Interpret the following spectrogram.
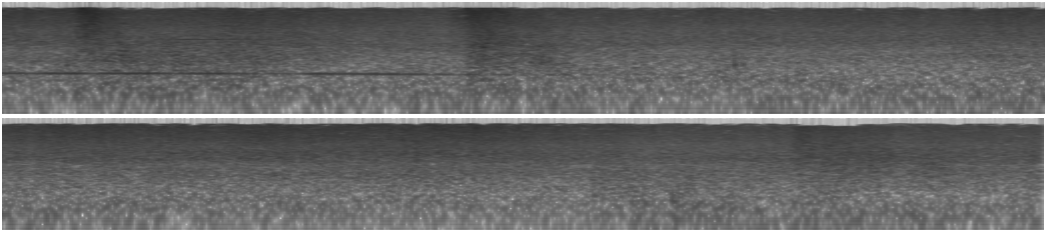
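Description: Steady rushing noise of an intro sound effect, with two brief whooshes and a held tone in the first few seconds that fades out about two and a half seconds in.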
